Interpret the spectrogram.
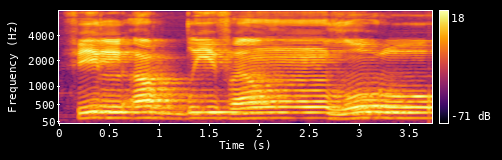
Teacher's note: ഫൻദുറൂ സാക്കിനത്തായ നൂനിനെ ഇഖ്ഫാ ഹഖീഖി നൽകി മറച്ച് മണിക്കണം. മണിക്കലിൽ തഫ്ഖീം വേണം. തടിപ്പിച്ചുകൊണ്ടുള്ള സ്വരഭാരത്തോടെയുള്ള തഫ്ഖീമോട് കൂടിയുള്ള മണിക്കൽ അല്ലെങ്കിൽ ഇഖ്ഫാ, അതാണ് ഇവിടെ കാരണം.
